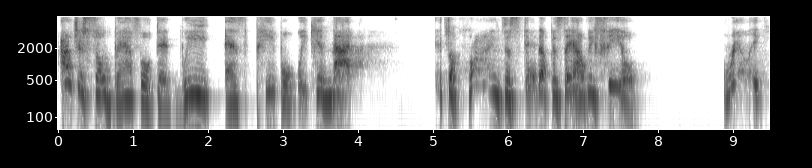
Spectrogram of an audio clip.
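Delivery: holding back tears as the words pour out; fighting back tears. Real, not acted. Telling the interviewer how baffled she is, near tears and shouting. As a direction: voice climbing high, upset and nearly crying, rising to a shout. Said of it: "and I'm trying not to cry".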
